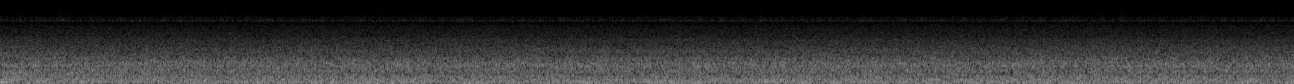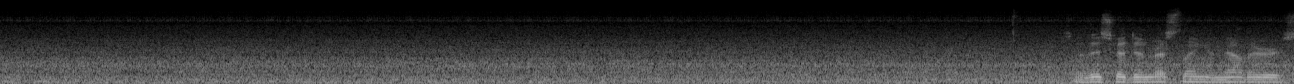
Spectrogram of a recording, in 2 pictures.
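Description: A cat purrs softly and steadily close by.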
